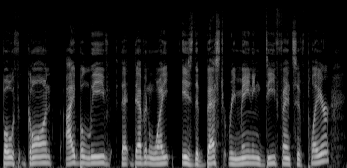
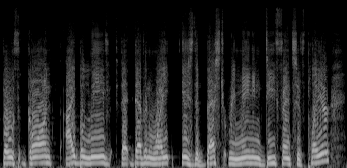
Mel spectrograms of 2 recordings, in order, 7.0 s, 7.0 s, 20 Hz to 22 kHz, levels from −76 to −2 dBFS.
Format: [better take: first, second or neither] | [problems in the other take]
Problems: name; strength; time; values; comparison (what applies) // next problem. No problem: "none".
first | distortion; heavy; 6 dB below the speech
